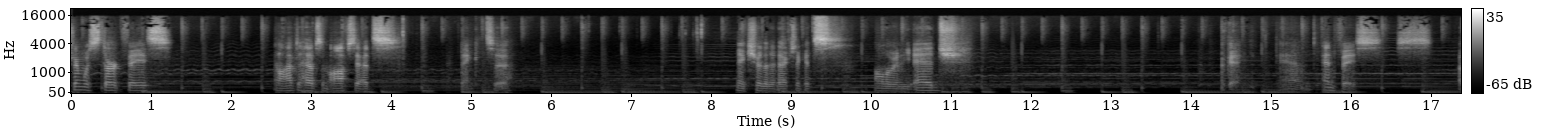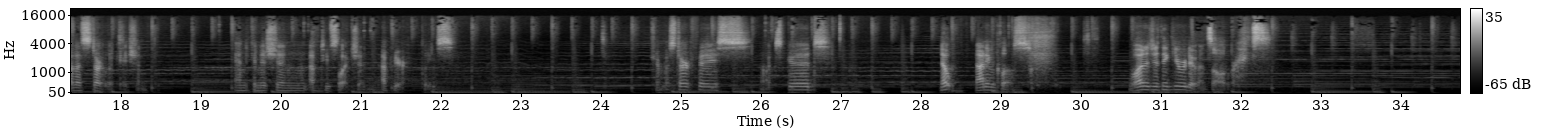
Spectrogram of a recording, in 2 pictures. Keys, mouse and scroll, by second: 0.3-0.9 scroll up 2, 0.9 middle click, 3.0 click, 4.8 middle click, 6.3 click, 8.9 click, 10.5-12.6 middle drag, 14.4 click, 19.1 click, 20.3 click, 21.0 click, 21.7-22.7 middle drag, 26.0 click, 27.6 middle click, 29.0 right click, 29.6 click.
